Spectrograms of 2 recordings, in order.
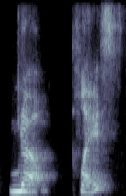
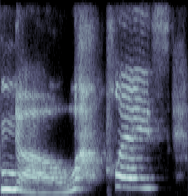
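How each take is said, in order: First: The command is said in a firm, stern tone. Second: The command is said in a soft, sweet tone. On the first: The speaker is upset about this. The speaker calls it right. "I want to have a firm tone" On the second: It acts as a reward. The speaker calls it wrong. "that my tone right there is, is a, a reward. It's a treat. It's sweet"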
